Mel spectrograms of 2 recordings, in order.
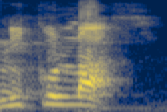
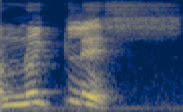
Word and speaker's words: Nikola: Nikola. Nikola. No Nicholas. Nicholas is someone else. It is not me.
